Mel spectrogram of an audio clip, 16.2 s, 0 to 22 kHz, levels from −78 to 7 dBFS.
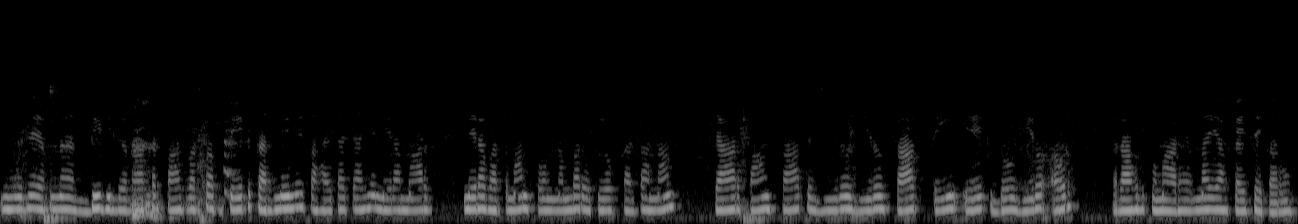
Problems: none marked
